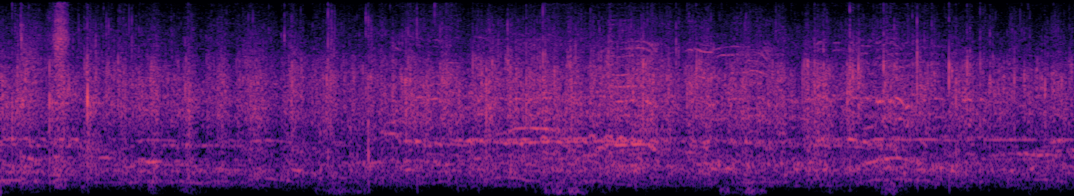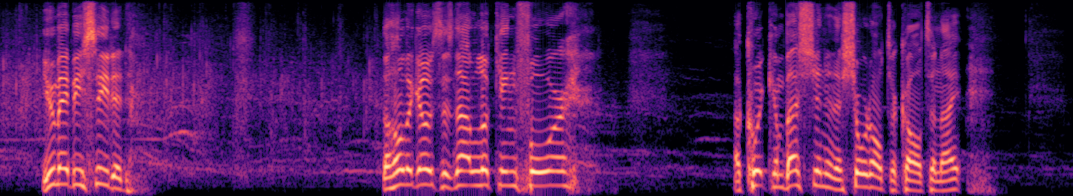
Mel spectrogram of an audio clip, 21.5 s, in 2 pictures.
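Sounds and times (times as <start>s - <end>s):
audience clapping hands: 0.0s - 15.9s
speech: 11.2s - 12.2s, 14.6s - 16.7s, 18.1s - 20.6s.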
